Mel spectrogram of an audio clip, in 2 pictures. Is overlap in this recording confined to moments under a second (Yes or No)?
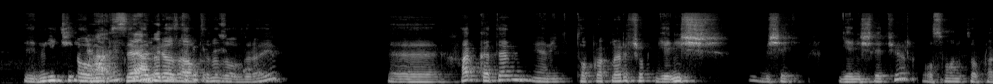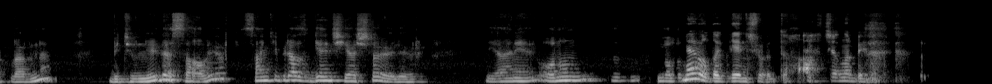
No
